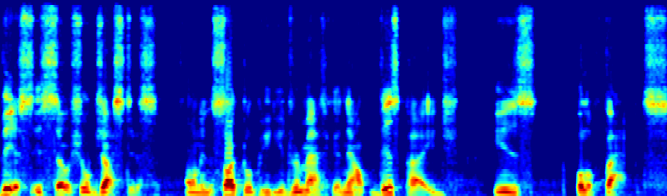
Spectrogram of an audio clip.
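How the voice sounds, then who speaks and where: A man puts on a gravelly character voice pitched fairly high. He talks at a moderate pace. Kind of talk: announcer-like presenter.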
